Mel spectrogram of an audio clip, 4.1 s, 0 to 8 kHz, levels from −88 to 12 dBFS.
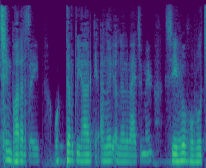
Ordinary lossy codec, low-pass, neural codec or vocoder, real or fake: MP3, 32 kbps; 7.2 kHz; codec, 16 kHz, 0.5 kbps, X-Codec, HuBERT features, trained on general audio; fake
